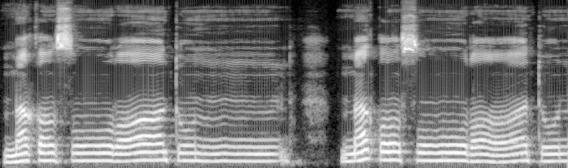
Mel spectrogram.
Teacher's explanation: میم کو قاف کے ساتھ ملانا ہے، قاف کو موٹا کریں گے، صاد کو موٹا کریں گے، واو کے ساتھ ملانا ہے، واو مدہ ایک اعتدال میں کھینچیں گے، را کے اوپر کھڑا زبر ہے ایک اعتدال میں کھینچیں گے، تاکہ تنوین کو میم کے فا کے ساتھ بدلیں، تاکہ تنوین میں غنہ کریں گے.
